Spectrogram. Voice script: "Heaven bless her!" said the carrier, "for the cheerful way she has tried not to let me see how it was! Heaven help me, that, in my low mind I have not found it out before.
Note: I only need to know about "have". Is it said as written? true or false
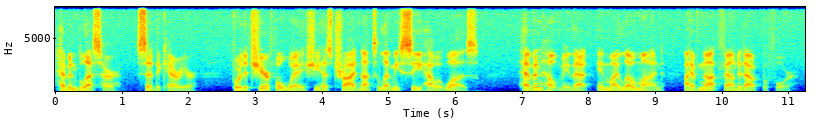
true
